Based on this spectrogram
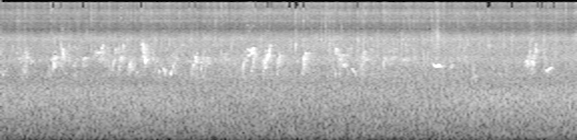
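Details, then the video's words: Cucak mini singing steadily in an aviary during heavy rain; short high chirps and brief twitters repeat irregularly over continuous rain noise. "Burung cucak mini Ngacor saat hujan deras"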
